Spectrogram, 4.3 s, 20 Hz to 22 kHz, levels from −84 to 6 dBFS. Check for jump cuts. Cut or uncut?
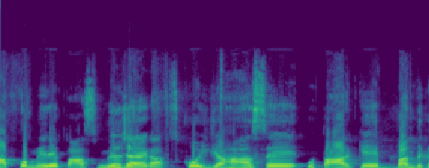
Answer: cut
